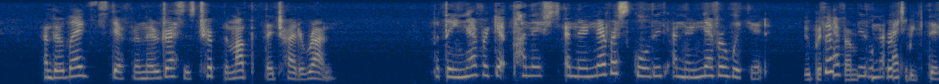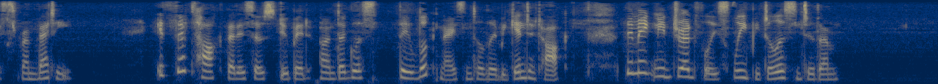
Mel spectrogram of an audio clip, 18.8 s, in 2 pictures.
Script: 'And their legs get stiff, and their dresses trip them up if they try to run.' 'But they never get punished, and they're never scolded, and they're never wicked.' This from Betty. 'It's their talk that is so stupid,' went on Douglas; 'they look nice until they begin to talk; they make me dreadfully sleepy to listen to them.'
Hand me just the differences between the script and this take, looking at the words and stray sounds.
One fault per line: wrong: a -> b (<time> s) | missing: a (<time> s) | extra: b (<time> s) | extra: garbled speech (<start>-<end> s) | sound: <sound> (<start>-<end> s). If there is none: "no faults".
missing: get (1.0 s)
extra: garbled speech (8.0-9.2 s)
missing: went (12.5 s)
